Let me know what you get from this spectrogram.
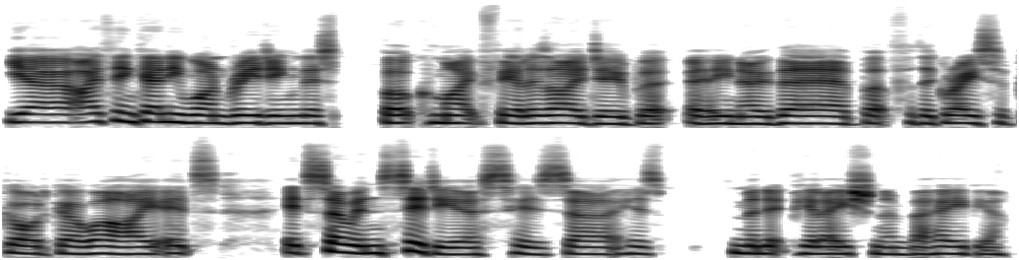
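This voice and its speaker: A woman's voice: medium pitch, flat delivery, normal speed, fairly bright tone, smooth, no room sound, studio quality. A woman hosting an interview, offering comments and questions to a guest. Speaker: interviewer, podcast host.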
